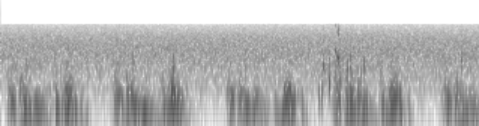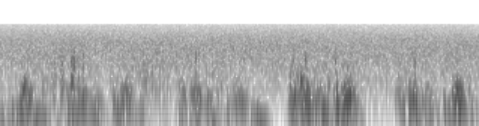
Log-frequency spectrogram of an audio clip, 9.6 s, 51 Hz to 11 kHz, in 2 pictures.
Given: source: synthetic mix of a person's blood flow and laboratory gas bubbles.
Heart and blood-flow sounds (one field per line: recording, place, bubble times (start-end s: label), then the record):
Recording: Doppler ultrasound of blood flow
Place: precordium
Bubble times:
3.15-3.71 s: bubbles
From the record:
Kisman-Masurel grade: 211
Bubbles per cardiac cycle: several, 3 to 8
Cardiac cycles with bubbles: 1 to 10%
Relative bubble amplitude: barely perceptible (0.100 to 0.250)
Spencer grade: 1 (occasional bubble signal discernible with the cardiac motion signal, with majority of cardiac periods free of bubbles)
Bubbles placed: only in the low amplitude regions of the cardiac cycle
